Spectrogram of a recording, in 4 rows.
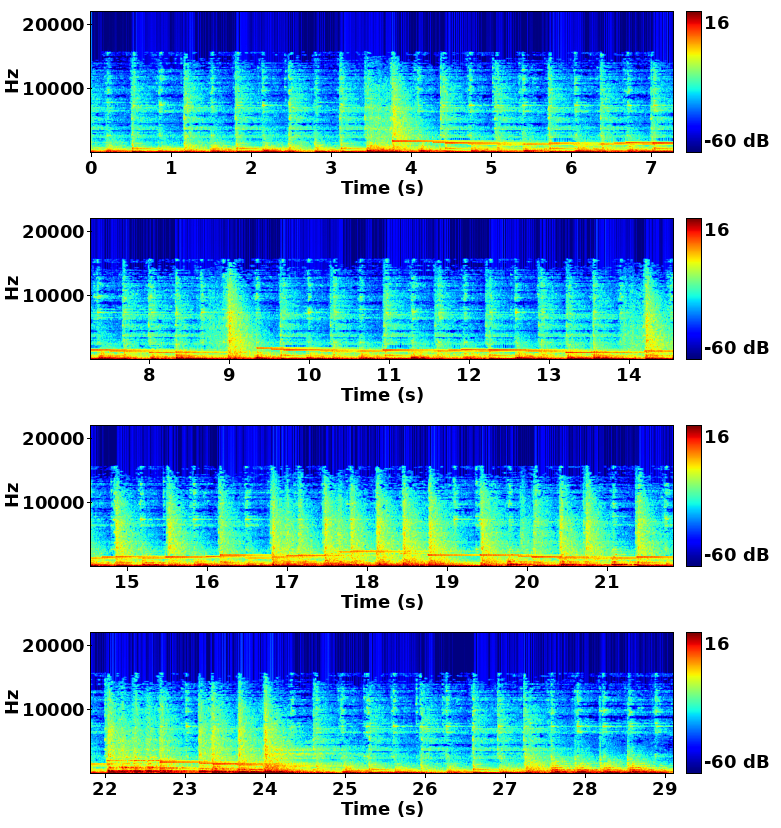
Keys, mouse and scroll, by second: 17.5 ctrl+d.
